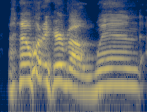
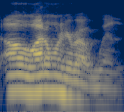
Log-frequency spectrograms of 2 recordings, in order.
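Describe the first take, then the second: First: Laughing and louder, a bit higher. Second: Said in the usual way. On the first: Real, not acted. Host scoffing at the wind excuse on air, laughing. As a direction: laugh it off in disbelief.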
